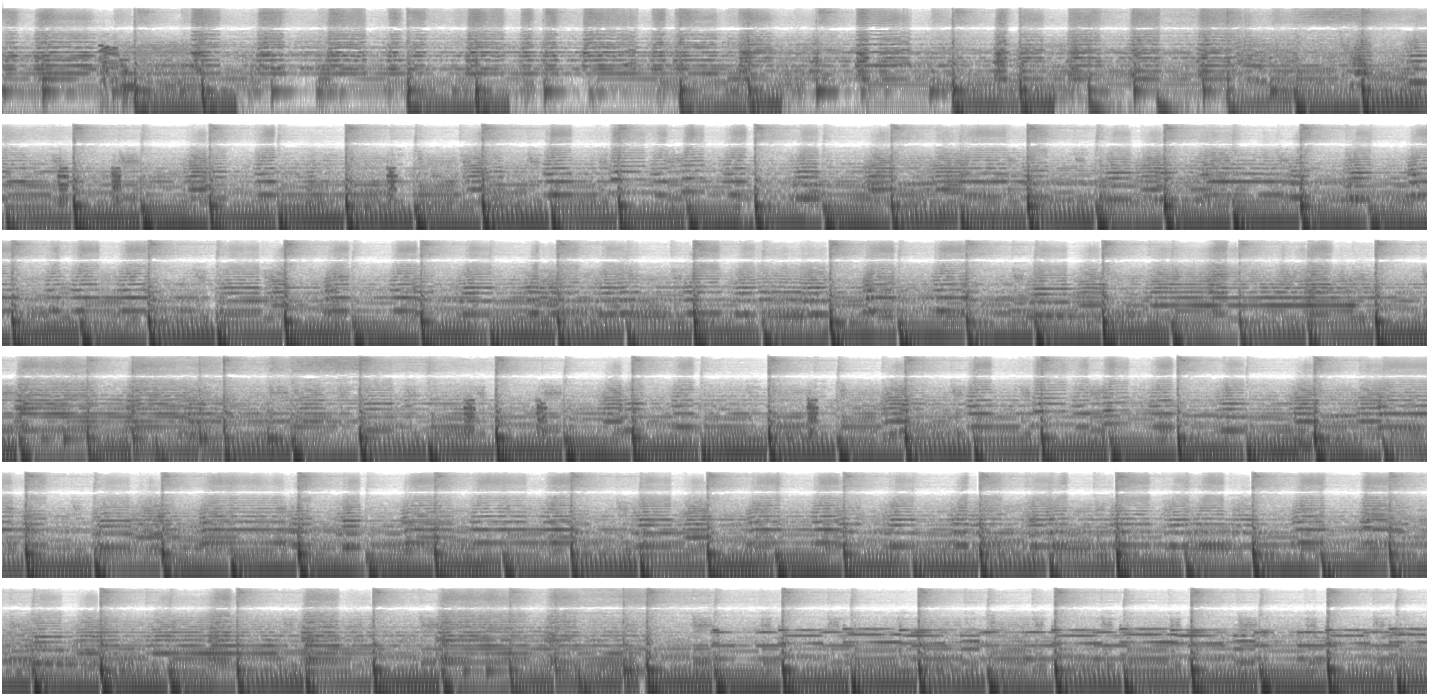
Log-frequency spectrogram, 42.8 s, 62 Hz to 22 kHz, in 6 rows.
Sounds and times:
Music: 0.0 - 42.7.

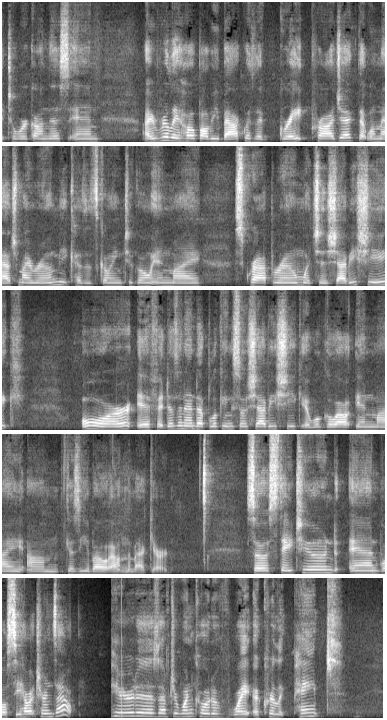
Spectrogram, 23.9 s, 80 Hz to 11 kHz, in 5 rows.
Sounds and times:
Speech: 0.0 - 1.2, 1.8 - 9.9, 10.6 - 16.5, 17.4 - 23.5.

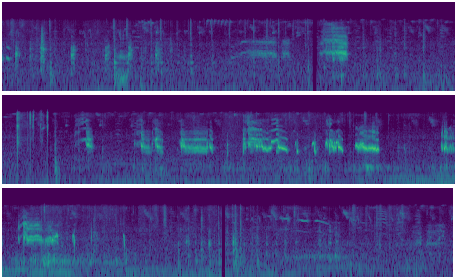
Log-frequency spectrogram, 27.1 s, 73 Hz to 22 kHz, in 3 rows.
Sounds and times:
Bird: 0.0 - 27.1.

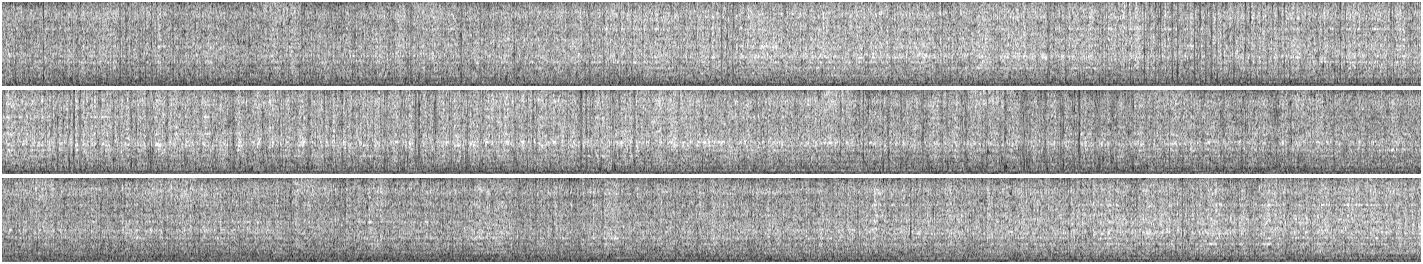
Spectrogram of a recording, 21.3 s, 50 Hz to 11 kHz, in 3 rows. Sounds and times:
Engine: 0.0 - 21.2.

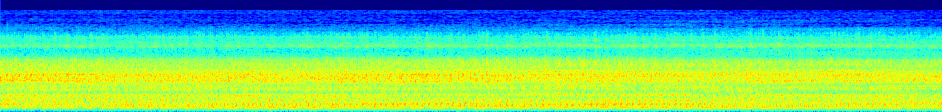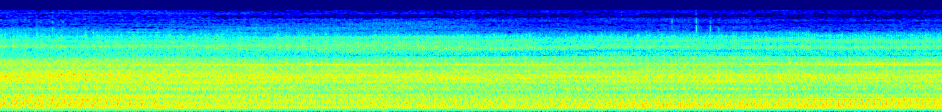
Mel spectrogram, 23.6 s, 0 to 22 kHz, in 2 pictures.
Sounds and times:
Vehicle: 0.0 - 23.5.

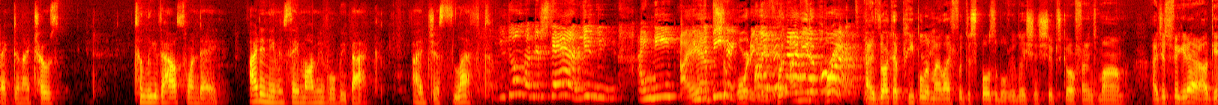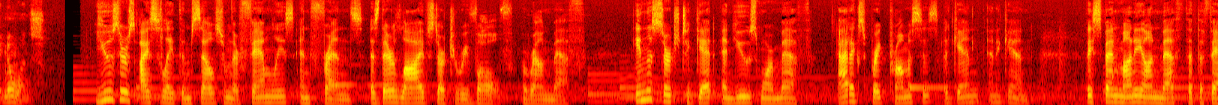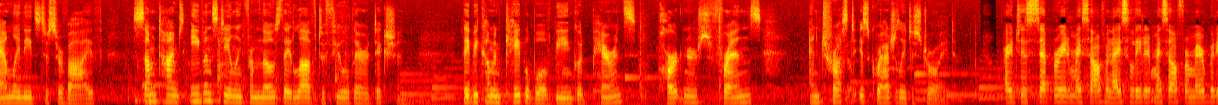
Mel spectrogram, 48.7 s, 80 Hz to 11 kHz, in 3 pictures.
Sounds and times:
Music: 6.6 - 12.9, 17.2 - 48.7
Speech: 9.1 - 16.9, 43.3 - 44.9.

